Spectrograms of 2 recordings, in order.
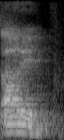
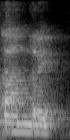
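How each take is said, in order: First: The n sound is left out. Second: The n sound is pronounced. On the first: The speaker calls it right. "That is Tare" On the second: The speaker calls it wrong. "not Tanre"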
